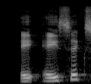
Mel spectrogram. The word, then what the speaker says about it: ASICS: So there's an, how do you say this, ASICS? ASICS store? Is that how you say it? Yeah. Yeah.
